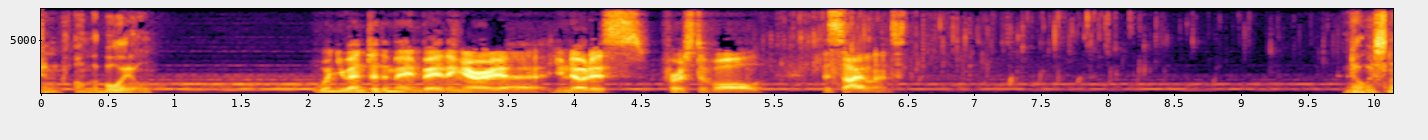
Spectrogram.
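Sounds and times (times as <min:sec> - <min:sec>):
speech: 0:00.4 - 0:00.9, 0:02.0 - 0:06.6, 0:09.8 - 0:10.1
water dripping in a public bathhouse: 0:05.4 - 0:10.1.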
